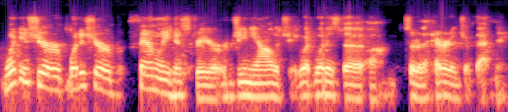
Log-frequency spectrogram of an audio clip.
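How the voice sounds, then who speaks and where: A man interviewing a guest on the radio, rephrasing his questions haltingly with fillers. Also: medium pitch, expressive, sharp tone, breathy edge, highs cut off.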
